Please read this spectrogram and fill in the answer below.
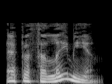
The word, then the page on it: epithalamium: British English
